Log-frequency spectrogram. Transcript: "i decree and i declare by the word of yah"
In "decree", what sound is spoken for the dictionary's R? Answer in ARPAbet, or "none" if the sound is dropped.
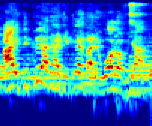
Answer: L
